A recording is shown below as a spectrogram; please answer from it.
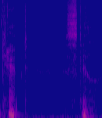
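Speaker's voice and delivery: breathy whisper, almost no voice. A narrator's reading. Narrator frozen beside the old man, whispered. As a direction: hush the word as if frozen in the dark. Narrator keeps deathly still.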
